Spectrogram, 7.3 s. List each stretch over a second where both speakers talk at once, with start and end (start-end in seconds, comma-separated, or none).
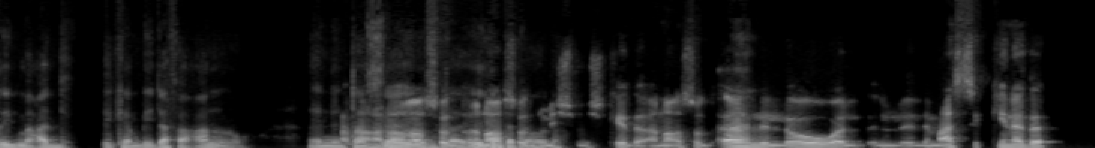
2.3-3.9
